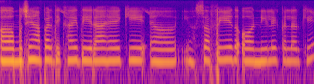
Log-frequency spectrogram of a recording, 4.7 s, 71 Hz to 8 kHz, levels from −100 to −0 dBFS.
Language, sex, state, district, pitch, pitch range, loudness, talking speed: Hindi, female, Bihar, East Champaran, 265 Hz, 260-275 Hz, -30 LUFS, 180 wpm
